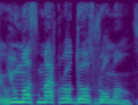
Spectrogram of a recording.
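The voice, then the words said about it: Fake French accent. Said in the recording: “I'm not going to do a fake French accent because I'm terrible at it. ... I can do it.”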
